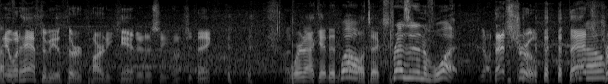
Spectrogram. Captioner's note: laughs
